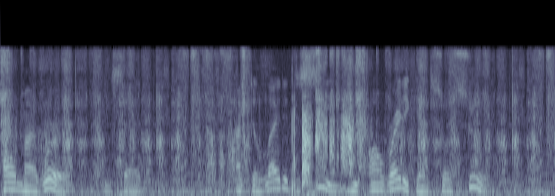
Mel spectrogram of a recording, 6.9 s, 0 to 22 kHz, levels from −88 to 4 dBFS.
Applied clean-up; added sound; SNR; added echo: none; Writing; 0 dB; none.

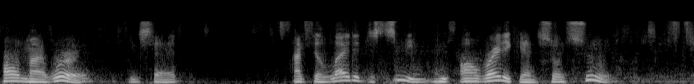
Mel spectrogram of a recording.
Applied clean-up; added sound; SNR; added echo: neural separator model SepFormer DNS4.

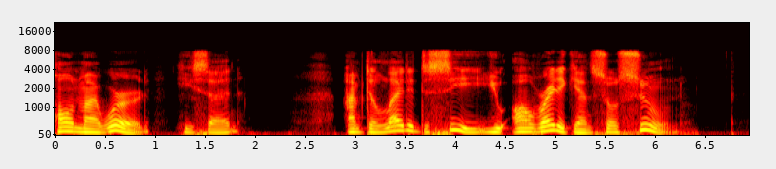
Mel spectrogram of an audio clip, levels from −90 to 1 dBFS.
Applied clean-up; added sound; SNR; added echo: none; none; none; none.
